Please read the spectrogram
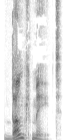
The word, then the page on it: bunkmate: British English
